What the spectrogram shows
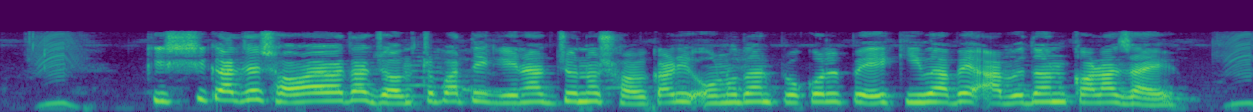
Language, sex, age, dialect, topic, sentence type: Bengali, female, 18-24, Rajbangshi, agriculture, question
